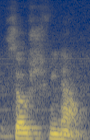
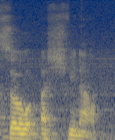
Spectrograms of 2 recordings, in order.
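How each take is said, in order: First: The a vowel is dropped, joining the words. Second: The a vowel is pronounced between the words. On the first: The speaker calls it right. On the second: The speaker calls it wrong.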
